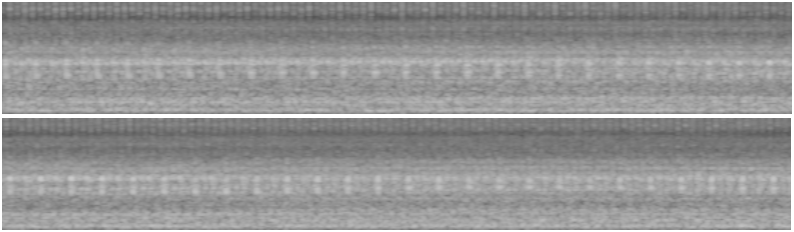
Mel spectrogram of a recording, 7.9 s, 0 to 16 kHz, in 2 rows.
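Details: Ford Focus 2 at steady idle with a fast, fairly even ticking knock about twice a second over the engine; engine knock, source not pinned down, cause suspected but not confirmed.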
